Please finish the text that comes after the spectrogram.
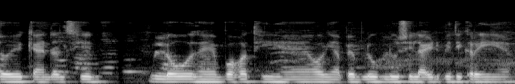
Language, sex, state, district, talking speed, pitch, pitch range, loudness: Hindi, male, Punjab, Pathankot, 245 wpm, 120 Hz, 115-120 Hz, -15 LUFS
